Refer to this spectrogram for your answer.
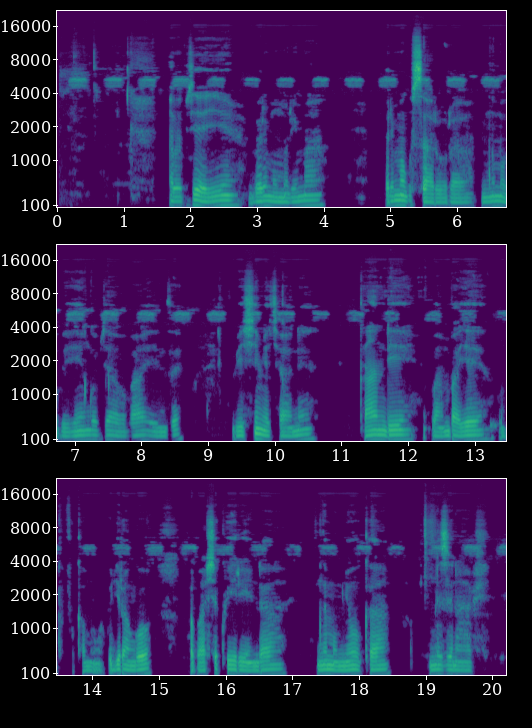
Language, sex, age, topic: Kinyarwanda, female, 18-24, agriculture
